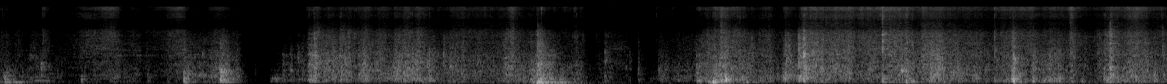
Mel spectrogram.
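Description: A styrofoam box being handled and opened by hand on a tiled floor: scattered knocks, scrapes and rustles, with a few sharper taps in the second half.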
